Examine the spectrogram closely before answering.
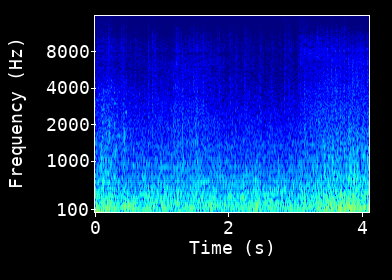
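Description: Aircraft engines drone overhead.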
